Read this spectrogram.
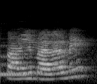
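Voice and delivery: ordinary delivery

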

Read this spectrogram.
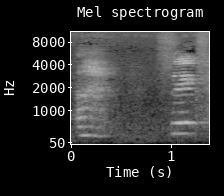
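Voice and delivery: ordinary talk

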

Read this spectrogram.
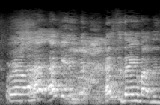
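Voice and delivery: laughing, fast and loud. Real, not acted. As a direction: talk through the laughter. Cracking up at a TTS donation.

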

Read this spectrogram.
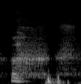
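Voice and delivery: soft, shaky-effort exhales; acted breaths through pain; heavy pained breathing. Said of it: "still breathing heavily".

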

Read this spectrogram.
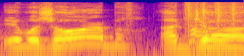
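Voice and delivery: Trump. Retold or imitated. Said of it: "He's doing Trump".

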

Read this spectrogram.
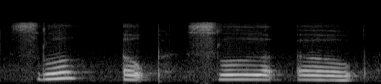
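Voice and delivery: loud and segmented; sounding out slope. Shown as a demonstration. Teacher sounding out a word for students, loud and segmented. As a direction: split slope into Sl and ope, loud. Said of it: "long O".

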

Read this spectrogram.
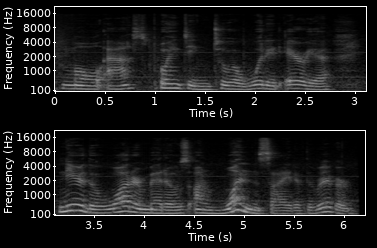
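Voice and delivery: ordinary delivery, nothing marked

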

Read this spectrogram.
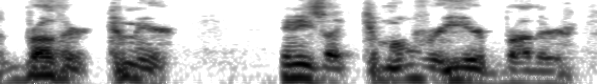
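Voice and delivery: low hushed wrestler growl; sneaky whisper. Retold or imitated. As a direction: hiss it like sneaking up.

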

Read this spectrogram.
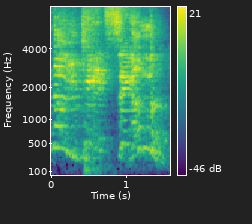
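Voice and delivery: mock furious cop yell; angry cop. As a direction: bark at the drunk to stop singing. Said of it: "He, he was like".

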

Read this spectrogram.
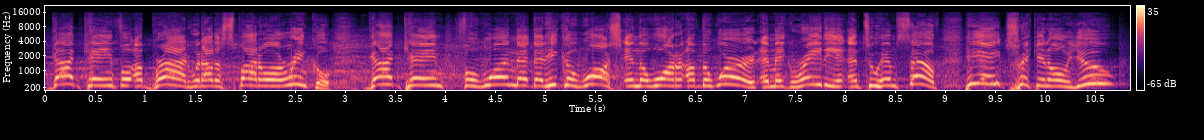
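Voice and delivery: loud, high, building sermon cry; preaching at full force. Real, not acted. Preacher crying out to the congregation, full force. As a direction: preach it out to the whole church.

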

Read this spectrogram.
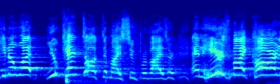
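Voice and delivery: high, loud angry retort; worked-up, explosive comeback; building to froth. Acted. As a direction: act out losing it completely. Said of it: "I am just building to a total froth".

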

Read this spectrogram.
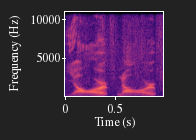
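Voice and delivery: terse mock West Country grunts; rustic rolled-r yokel; Somerset farmer accent. Friend clowning as farmer, Somerset accent. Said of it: "I'm a farmer from Somerset".

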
